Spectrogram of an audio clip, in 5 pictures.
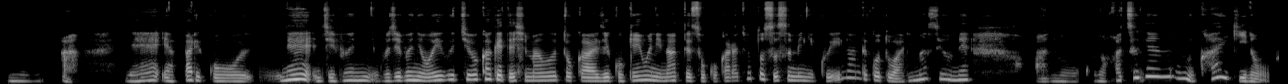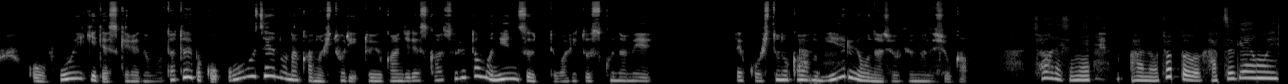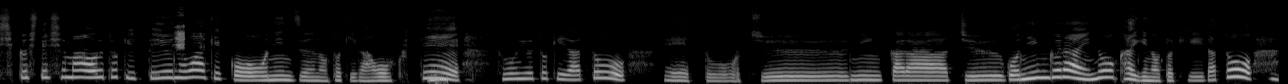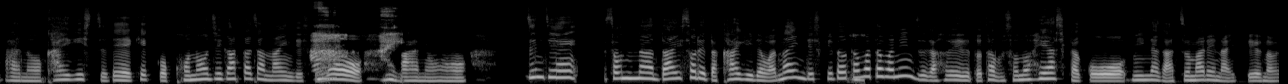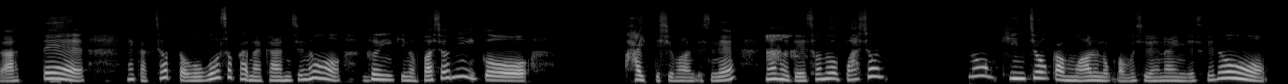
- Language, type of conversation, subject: Japanese, advice, 会議で発言するのが怖くて黙ってしまうのはなぜですか？
- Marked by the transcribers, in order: none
